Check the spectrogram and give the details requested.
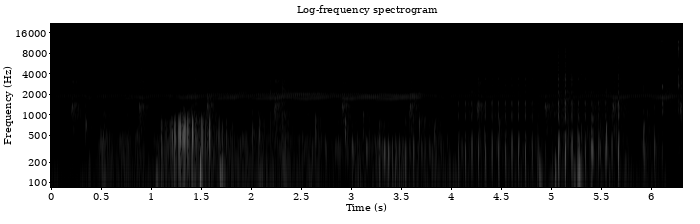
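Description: Irregular gurgles and rumbling bursts from an adult's stomach, typical growling of an empty stomach from hunger.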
